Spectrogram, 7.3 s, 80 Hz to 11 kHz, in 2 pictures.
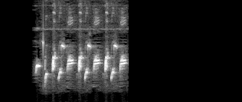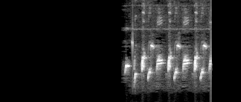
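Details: European goldfinch song recorded for training and competition, Málaga, 2020: two bursts of rapid tinkling, twittering notes, each about one and a half seconds long and about four seconds apart, with silence between them.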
